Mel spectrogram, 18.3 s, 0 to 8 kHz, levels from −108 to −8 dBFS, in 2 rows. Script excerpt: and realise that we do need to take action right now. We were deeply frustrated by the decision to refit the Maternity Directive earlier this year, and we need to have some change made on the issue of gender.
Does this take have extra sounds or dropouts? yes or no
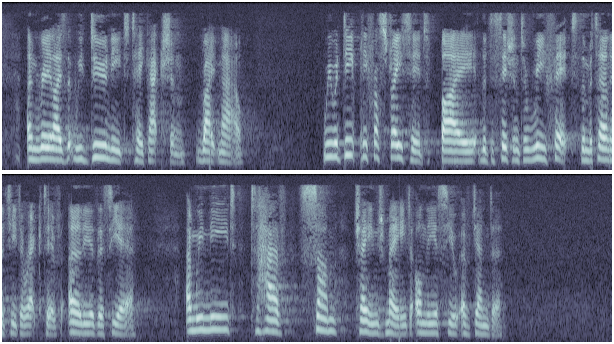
no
